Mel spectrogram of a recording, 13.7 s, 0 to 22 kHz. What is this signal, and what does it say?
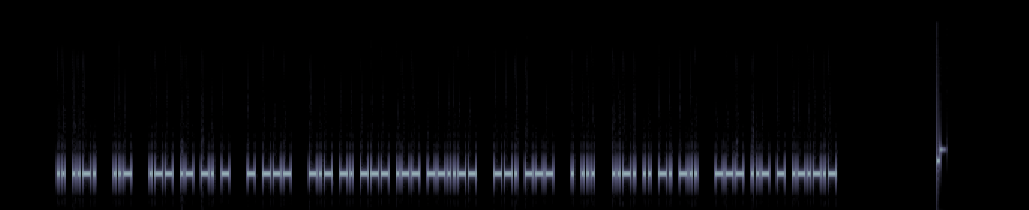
Morse code, heard as a keyed tone, about 36 wpm, 700 Hz. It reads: IF U WANT TO KNOW, GO ES FIND OUT.
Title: Sentences from Top 200 Words and Abbreviations 35wpm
